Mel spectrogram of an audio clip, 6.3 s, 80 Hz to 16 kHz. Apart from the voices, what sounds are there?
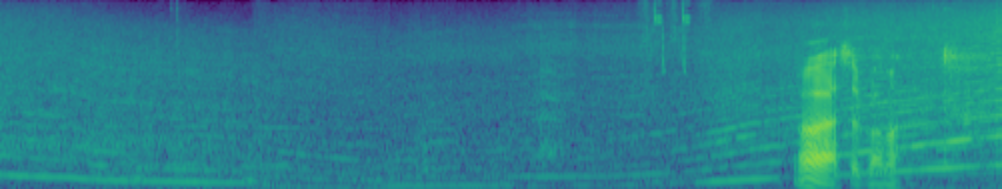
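F1 car engine revving in the video game F1 2011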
